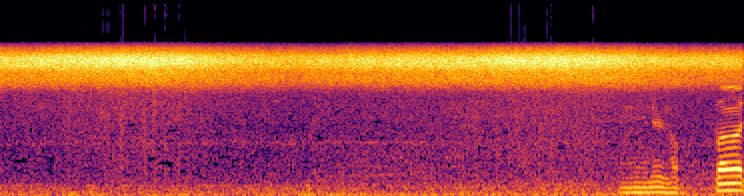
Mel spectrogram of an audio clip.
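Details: Millions of red-eyed cicadas mating-calling around a house, where they leave their shells. A loud steady high-pitched buzzing drone fills the air, and a man talks over it near the end.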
